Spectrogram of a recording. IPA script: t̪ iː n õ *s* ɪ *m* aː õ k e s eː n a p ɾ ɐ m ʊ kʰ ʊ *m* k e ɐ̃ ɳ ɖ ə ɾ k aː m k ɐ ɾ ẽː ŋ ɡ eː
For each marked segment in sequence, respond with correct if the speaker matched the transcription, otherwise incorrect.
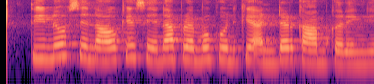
correct, incorrect: n, incorrect: n

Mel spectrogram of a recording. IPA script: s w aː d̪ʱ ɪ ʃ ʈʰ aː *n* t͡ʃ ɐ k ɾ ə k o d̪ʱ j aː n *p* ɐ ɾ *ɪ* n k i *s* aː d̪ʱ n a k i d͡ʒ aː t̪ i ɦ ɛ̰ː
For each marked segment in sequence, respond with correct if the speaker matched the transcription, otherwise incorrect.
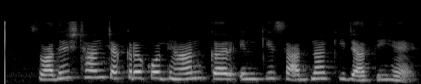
correct, incorrect: k, correct, correct

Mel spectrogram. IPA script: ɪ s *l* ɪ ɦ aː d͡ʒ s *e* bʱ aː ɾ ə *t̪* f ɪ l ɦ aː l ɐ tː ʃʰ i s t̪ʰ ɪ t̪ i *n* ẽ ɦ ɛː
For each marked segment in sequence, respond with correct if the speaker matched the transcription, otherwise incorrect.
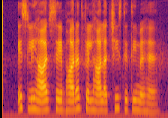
correct, correct, correct, incorrect: m

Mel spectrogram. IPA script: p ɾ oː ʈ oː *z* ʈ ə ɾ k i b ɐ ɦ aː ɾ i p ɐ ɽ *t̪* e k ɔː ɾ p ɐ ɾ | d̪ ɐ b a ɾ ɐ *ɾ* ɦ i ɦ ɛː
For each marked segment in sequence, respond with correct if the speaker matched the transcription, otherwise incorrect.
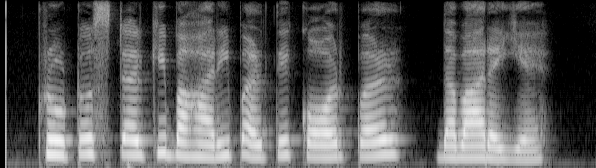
incorrect: s, correct, incorrect: none

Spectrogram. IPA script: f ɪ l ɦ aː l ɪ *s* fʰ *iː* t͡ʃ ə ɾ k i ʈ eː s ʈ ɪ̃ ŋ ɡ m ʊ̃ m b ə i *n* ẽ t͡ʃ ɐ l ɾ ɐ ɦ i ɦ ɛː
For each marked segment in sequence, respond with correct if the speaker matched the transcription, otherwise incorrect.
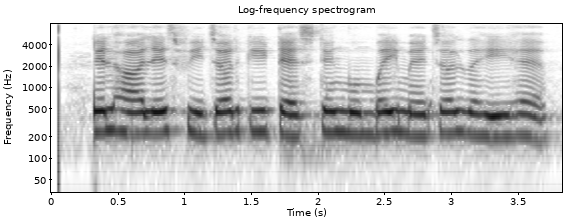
correct, correct, incorrect: m

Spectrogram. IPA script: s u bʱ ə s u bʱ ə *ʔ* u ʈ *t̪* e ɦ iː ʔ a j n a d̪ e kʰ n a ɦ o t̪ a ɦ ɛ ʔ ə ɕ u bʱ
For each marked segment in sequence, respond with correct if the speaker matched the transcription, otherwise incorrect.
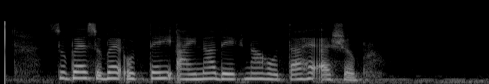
correct, correct

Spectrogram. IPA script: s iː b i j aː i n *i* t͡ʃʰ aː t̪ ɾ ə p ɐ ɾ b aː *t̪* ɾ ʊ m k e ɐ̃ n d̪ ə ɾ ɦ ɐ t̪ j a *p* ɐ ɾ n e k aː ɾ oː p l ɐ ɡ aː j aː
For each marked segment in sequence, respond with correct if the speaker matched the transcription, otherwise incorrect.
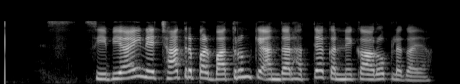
incorrect: e, correct, incorrect: k

